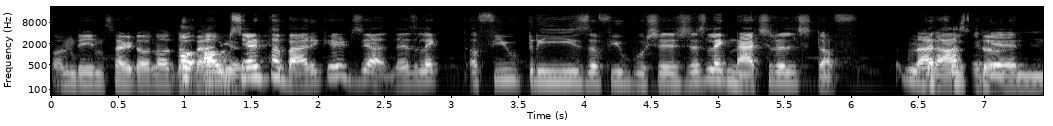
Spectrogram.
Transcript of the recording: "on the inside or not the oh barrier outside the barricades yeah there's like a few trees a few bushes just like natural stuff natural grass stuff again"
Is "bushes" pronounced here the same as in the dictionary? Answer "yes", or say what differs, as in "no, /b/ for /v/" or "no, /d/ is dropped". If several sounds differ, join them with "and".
yes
